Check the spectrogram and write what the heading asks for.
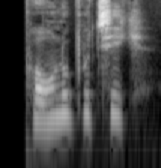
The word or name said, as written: pornobutik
